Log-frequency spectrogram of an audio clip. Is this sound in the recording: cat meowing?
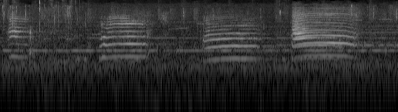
yes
